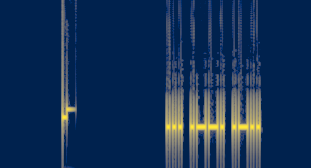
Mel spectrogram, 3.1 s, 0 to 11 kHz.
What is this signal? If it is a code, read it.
Morse code, heard as a keyed tone, about 39 wpm, 700 Hz. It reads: SPL
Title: Multi-letter Phonemes Quick Fire 40wpm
